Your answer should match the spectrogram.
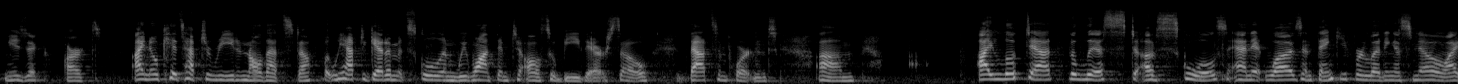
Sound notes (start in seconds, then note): none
